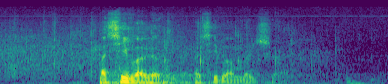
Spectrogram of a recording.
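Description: An elderly man speaks into a microphone over loudspeakers in a large hall.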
